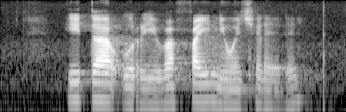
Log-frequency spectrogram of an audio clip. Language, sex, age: Venda, male, 28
